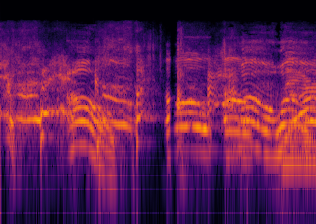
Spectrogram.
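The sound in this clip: Loud, harsh coughing with throat-clearing and groaning voiced tones. A short pause breaks the fit in the middle before the coughing resumes.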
